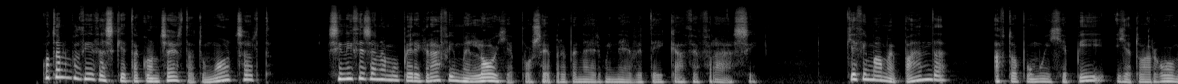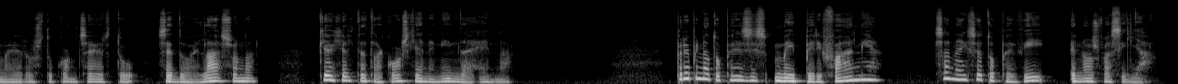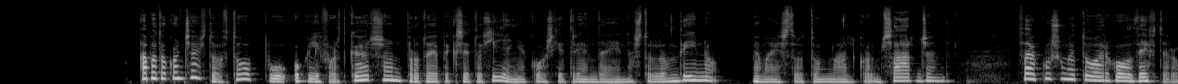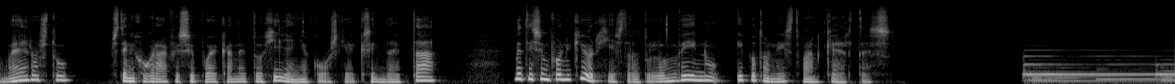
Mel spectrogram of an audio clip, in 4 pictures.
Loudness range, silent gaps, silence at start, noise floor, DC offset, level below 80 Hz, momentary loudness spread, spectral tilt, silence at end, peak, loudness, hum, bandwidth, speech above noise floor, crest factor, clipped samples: 5 LU; 14.37-14.55 s, 23.44-24.80 s; 0.45 s; -77 dBFS; under 0.1%; -58 dBFS; 12 LU; -6.5 dB/octave; 0 s; -4 dBFS; -25 LUFS; none; 16 kHz; 54 dB; 20 dB; under 0.1%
